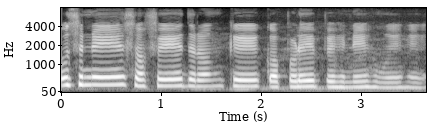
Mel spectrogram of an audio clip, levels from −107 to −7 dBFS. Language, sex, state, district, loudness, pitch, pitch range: Hindi, female, Madhya Pradesh, Bhopal, -14 LUFS, 215 Hz, 195-235 Hz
